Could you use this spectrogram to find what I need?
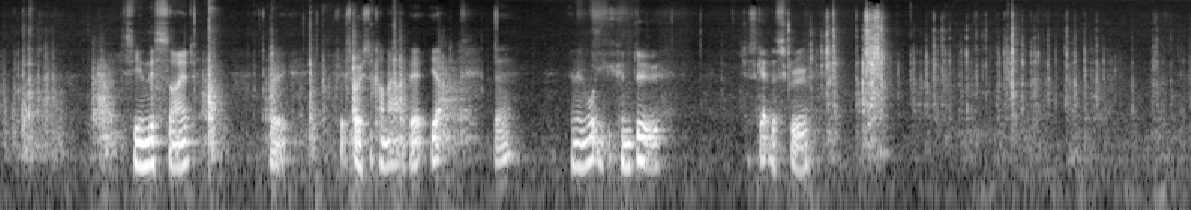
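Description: A key turns and clicks in a door lock.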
